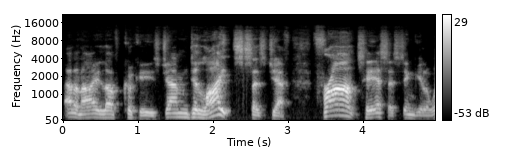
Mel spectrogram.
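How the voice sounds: The voice reads aloud naturally. It sounds like a natural reading voice.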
